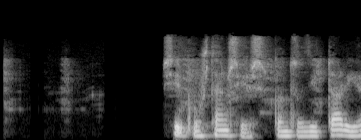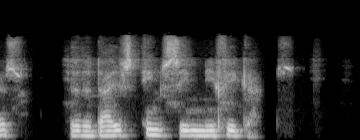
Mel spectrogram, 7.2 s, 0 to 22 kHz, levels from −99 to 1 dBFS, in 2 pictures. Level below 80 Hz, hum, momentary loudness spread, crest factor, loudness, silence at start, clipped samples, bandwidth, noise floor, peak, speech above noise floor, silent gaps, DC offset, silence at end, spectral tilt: -62 dBFS; none; 13 LU; 20 dB; -21 LUFS; 0.05 s; under 0.1%; 8 kHz; -57 dBFS; -4 dBFS; 37 dB; 0.31-0.43 s, 1.05-1.62 s, 3.94-4.22 s, 6.26-6.37 s; under 0.1%; 0.7 s; -5.5 dB/octave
